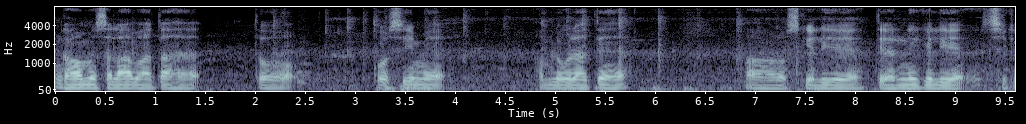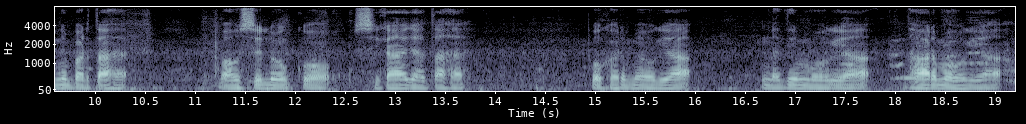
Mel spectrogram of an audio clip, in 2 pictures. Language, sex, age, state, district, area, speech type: Urdu, male, 45-60, Bihar, Darbhanga, rural, spontaneous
